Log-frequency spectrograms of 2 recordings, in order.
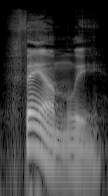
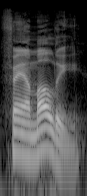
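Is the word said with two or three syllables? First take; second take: two; three. First: The middle vowel is dropped, giving two syllables. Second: The middle vowel is sounded, giving three syllables. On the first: The speaker calls it right. "but rather family" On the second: The speaker calls it wrong. "I'm not saying family"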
